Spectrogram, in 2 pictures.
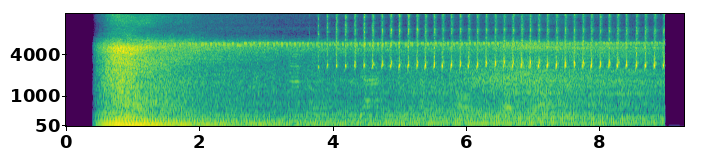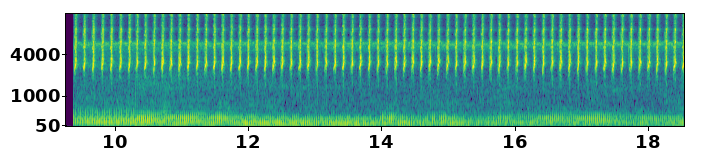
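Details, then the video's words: Kecek grasshopper recorded as training material (masteran) for competition lovebirds, meant to lengthen their song and enrich its fill. After a noisy, rumbling start, sharp high ticks repeat steadily about four times a second, with a brief break midway and low hum beneath. "suara belalang kecek sangat cocok untuk masteran burung lovebird"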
